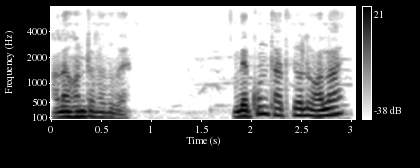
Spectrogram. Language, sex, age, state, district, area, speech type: Bengali, male, 30-45, West Bengal, Cooch Behar, urban, spontaneous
